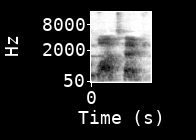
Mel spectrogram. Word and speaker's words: LaTeX: the and that is really really complicated so law Tech is actually a markup language that sits on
